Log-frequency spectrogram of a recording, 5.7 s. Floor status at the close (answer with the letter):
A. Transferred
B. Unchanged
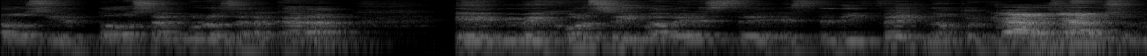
B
